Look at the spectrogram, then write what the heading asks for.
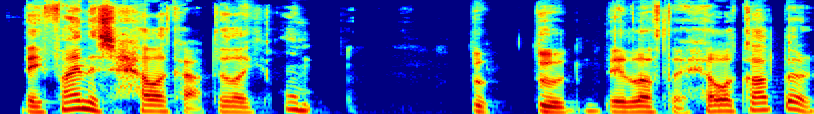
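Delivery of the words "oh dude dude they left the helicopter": put-on Iranian accent. Retelling what fighters said on finding a helicopter: put-on accent of an old Iranian man. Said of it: "I don't know what accent that was".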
